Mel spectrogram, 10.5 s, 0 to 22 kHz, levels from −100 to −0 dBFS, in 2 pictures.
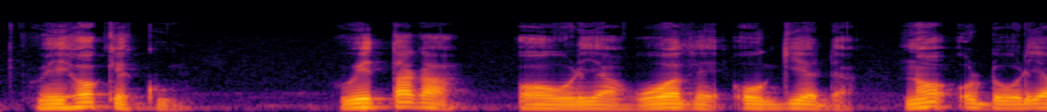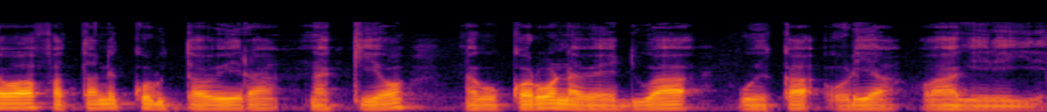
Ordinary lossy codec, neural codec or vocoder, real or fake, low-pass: none; none; real; none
